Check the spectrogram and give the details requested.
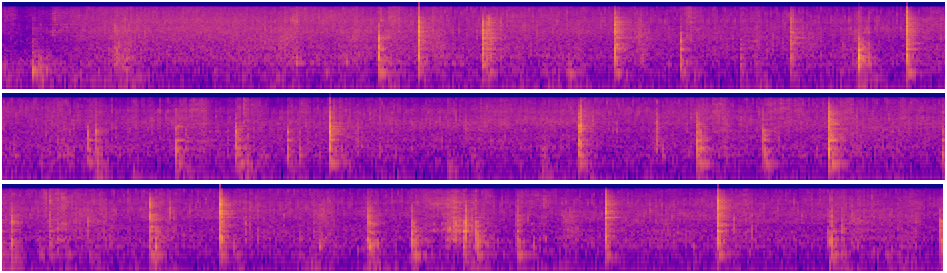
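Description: Sliced shiitake and chestnut mushrooms with onion sizzling in a stainless steel pot. A wooden spatula stirs them, knocking and scraping against the pot in sharp, irregular clacks about once or twice a second over a steady frying hiss.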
